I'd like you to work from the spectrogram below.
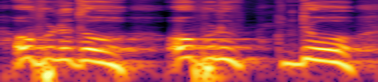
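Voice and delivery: high, mock demanding call. Senior player at the door at night, mock demanding. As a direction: hammer on the door with it.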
